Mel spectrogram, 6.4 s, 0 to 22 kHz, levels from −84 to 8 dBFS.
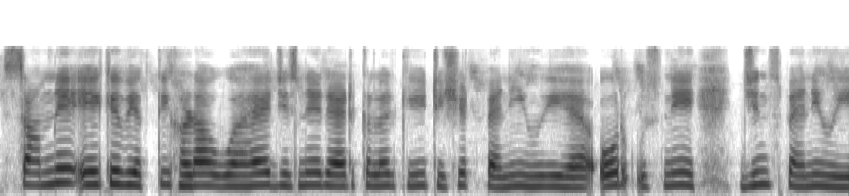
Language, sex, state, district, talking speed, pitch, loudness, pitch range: Hindi, male, Uttar Pradesh, Shamli, 190 wpm, 235 Hz, -15 LUFS, 225-250 Hz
